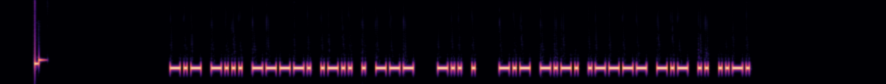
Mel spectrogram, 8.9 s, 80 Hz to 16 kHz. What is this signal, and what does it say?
Morse code, heard as a keyed tone, about 36 wpm, 690 Hz. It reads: KB9LEO DE KC1KIF
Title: USA Callsign DE Callsign - 6 Characters - 35wpm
